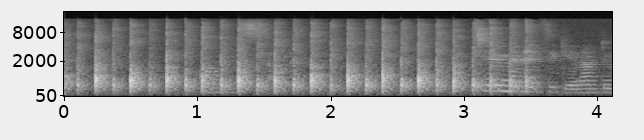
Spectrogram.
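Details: Manual chest physiotherapy for airway clearance in cystic fibrosis: rapid, even hollow cupped-hand claps about 220 a minute on the back of a child lying on his belly, to loosen airway mucus.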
